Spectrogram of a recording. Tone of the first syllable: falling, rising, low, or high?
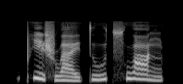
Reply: falling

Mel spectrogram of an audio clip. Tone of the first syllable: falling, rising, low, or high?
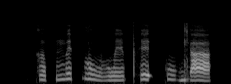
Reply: low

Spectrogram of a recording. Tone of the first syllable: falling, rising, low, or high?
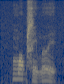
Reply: high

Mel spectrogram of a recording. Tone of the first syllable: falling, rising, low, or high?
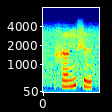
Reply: rising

